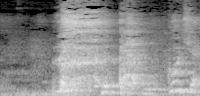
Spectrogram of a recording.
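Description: A man coughs once, sharply, about half a second in, and then resumes speaking.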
